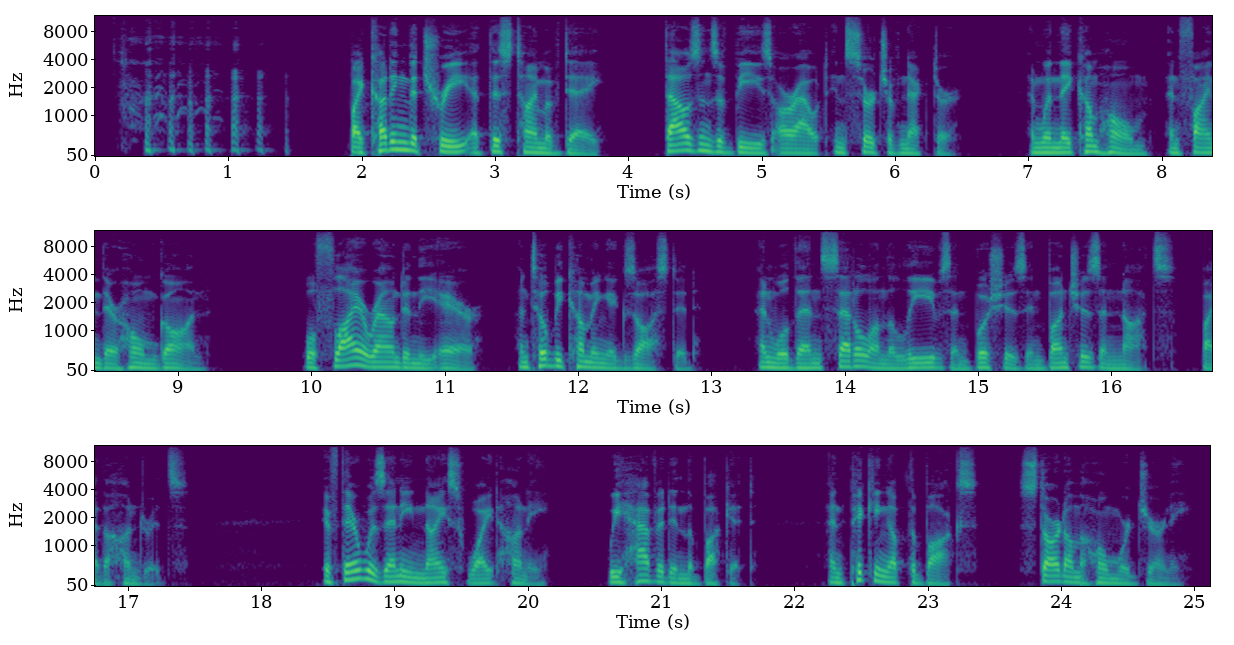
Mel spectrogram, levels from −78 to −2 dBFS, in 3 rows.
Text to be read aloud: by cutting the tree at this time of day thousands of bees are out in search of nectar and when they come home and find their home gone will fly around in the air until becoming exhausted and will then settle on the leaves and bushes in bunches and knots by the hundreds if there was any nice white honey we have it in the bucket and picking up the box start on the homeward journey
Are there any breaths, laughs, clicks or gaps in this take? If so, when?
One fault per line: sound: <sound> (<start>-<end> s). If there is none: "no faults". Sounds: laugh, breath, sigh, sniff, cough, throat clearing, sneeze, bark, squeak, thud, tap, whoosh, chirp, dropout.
sound: laugh (0.1-1.5 s)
